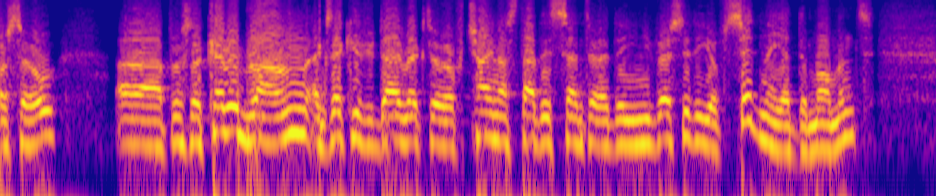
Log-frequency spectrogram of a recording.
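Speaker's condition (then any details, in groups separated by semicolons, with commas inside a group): No condition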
